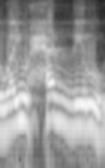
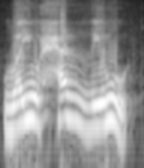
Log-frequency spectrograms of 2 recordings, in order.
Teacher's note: देखिए वयुहज़्ज़िरु, ये ज़ाल मुशद्दद है, इसको पढ़ेंगे 2 बार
